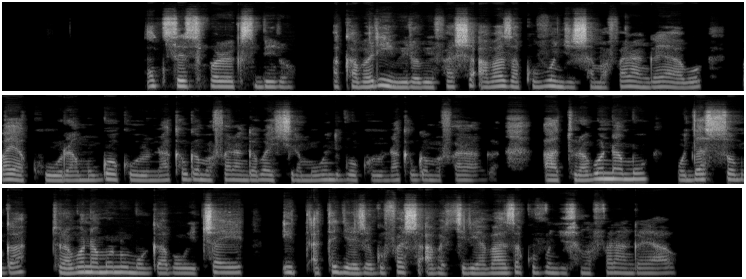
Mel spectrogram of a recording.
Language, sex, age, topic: Kinyarwanda, female, 18-24, finance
